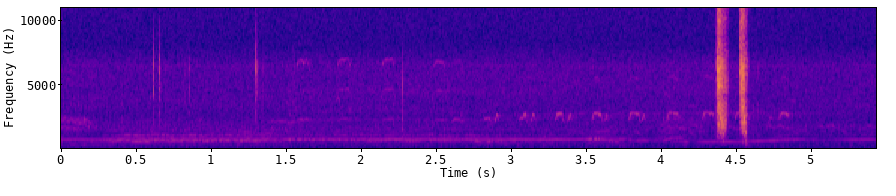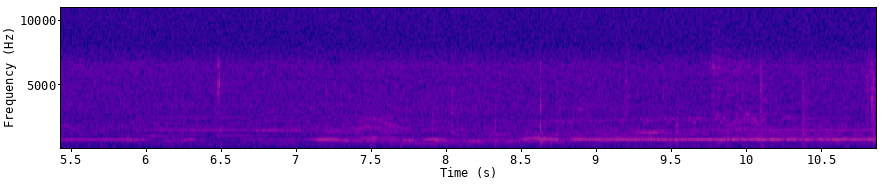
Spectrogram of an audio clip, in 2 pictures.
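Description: A steady whistle-like tone that wavers slightly in pitch, broken about four and a half seconds in by two sharp clicks a split second apart, the loudest sounds here; a short run of quick high chirps comes just before the clicks.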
